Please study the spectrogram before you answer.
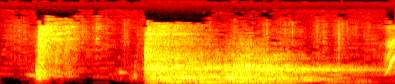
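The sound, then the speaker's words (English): A grenade explodes outside after being thrown through a window into a courtyard. A brief knock comes first, then a sudden loud blast with a deep, sustained rumble that slowly fades. “I managed to pick up the grenade and throw it through the window into the court before it exploded.”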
